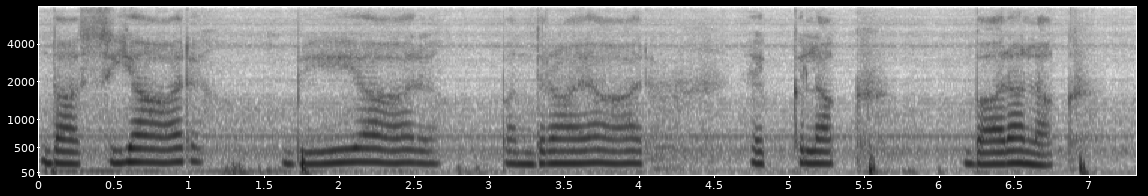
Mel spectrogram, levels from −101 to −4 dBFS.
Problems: constant background noise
